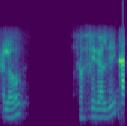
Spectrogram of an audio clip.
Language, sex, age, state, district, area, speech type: Punjabi, male, 30-45, Punjab, Jalandhar, urban, conversation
